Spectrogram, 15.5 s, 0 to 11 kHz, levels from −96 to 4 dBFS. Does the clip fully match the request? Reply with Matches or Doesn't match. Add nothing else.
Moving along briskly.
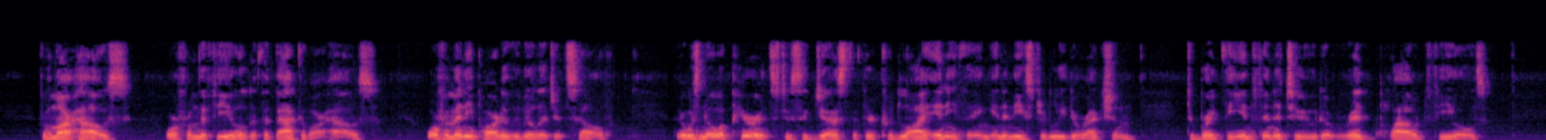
Doesn't match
